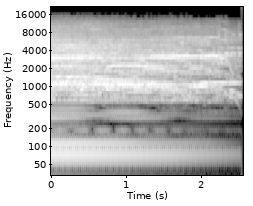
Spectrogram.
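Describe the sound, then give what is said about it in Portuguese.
A large crowd at a sertanejo music concert whoops, yells and shouts together in a sustained roar, loud at first and slowly easing off, with a low steady hum underneath. “Só quem gostou, solta o grito aí!”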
